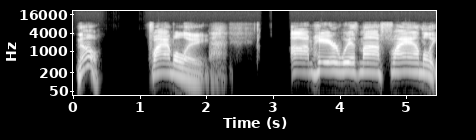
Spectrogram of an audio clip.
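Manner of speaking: mock southern accent. S0 mocks Brian Kelly's new southern accent, slow and high. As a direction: ham up a southern coach accent. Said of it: "You've never talked like that in your life".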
